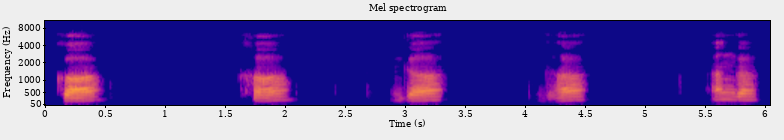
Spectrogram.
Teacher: क वर्ग जो है कंठ वाला होता है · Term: कंठ वर्ग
